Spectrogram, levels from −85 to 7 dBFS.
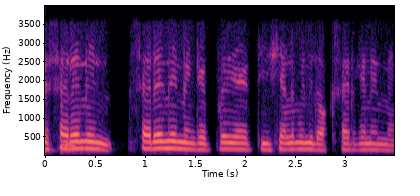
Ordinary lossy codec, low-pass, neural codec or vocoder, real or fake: none; 3.6 kHz; none; real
